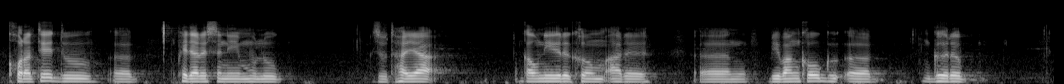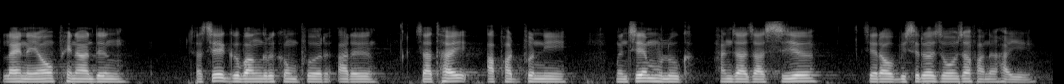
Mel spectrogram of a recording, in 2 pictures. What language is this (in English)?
Bodo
